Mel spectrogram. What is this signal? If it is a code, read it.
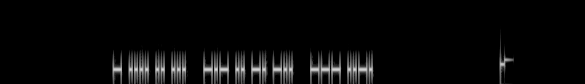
Morse code, heard as a keyed tone, about 44 wpm, 700 Hz. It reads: THIS KIND OF
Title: Sets of 3 Words 45wpm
